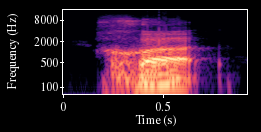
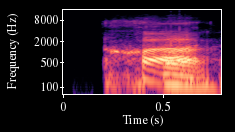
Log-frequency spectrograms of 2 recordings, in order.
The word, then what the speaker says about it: sjö: It's spelled S-J and then A, which is an O with two dots over it. Sjö. So the S-J... The SJ is pronounced or and then the O is an so yeah, you got it.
